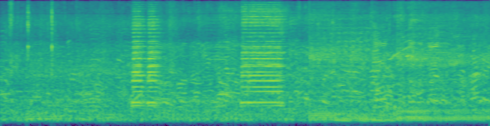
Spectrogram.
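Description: Two vehicle horn toots: a short one about two seconds in and a longer one, about half a second, a second and a half later. Both sound over a busy crowd's chatter.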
